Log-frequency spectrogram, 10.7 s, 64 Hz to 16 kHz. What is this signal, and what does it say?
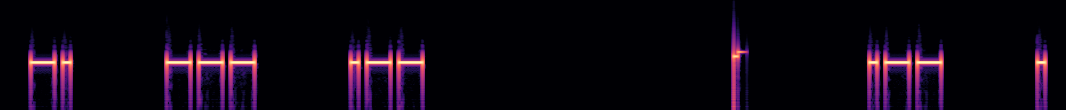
Morse code, heard as a keyed tone, about 15 wpm, spaced as for 7 wpm, 700 Hz. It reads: NOW WE
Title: 4x Character Spacing - Top 100 Words - 15wpm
